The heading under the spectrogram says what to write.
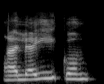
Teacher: عین کو عین کی طرح، عین الف کی طرح نہیں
